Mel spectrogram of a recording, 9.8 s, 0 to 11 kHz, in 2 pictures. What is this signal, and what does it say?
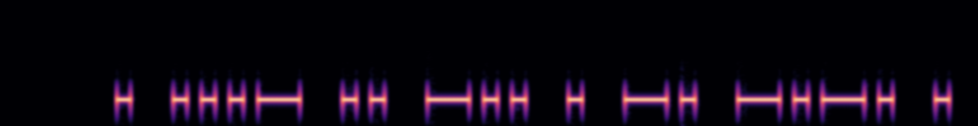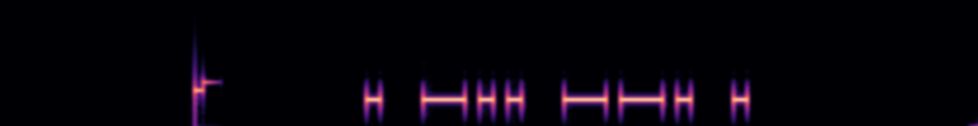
Morse code, heard as a keyed tone, about 17 wpm, 700 Hz. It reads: EVIDENCE EDGE
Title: Sentences from Top 1300 Words - New Word Drill - 17wpm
